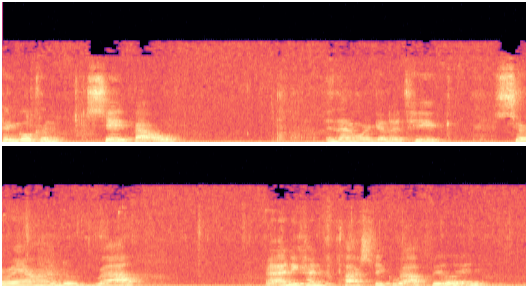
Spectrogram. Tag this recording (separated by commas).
Speech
